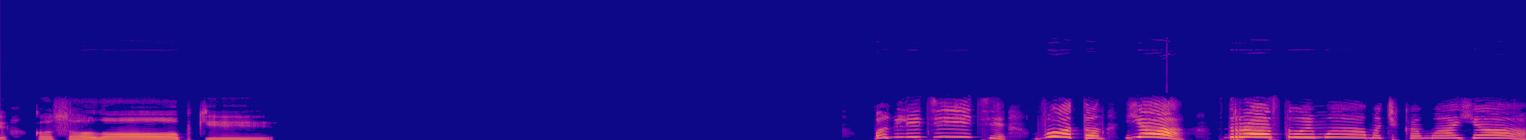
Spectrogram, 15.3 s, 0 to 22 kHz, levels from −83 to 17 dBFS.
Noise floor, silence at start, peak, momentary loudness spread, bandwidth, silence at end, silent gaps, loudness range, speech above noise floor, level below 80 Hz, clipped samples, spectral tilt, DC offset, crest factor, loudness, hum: under -90 dBFS; 0 s; -2 dBFS; 19 LU; 7 kHz; 0 s; none; 19 LU; over 71 dB; -54 dBFS; under 0.1%; -5 dB/octave; under 0.1%; 20 dB; -19 LUFS; none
